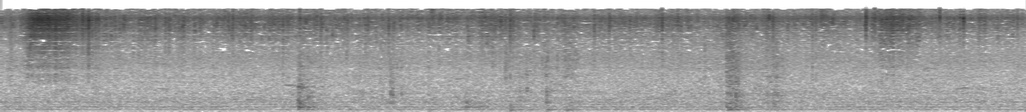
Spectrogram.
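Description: Seasoned broth boiling in a nonstick wok, a steady bubbling hiss, as a block of dry rice vermicelli (bihon) is pushed into it. A louder rush of hiss comes right at the start, and there are a few soft knocks from a spatula.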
